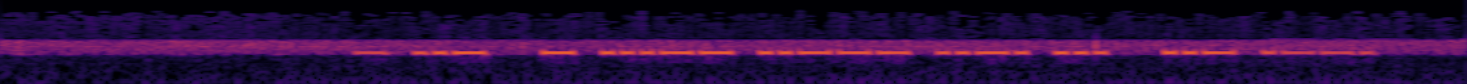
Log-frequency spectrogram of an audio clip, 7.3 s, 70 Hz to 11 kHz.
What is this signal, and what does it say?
Morse code, heard as a keyed tone, about 24 wpm, 460 Hz, with radio noise. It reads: TU T32FS UP
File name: t32fs-10mhz-cw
